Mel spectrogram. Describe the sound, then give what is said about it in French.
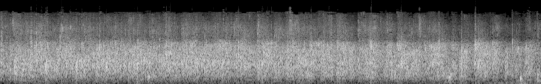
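An audience at a religious gathering applauds the cook, a sustained, dense, steady wash of many hands clapping at once, loud and even throughout with no voices standing out. “Alléluia, on peut l'applaudir.”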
